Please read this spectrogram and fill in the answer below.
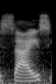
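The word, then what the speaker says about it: size: एस आई सी ई साइज। यह magic ई pattern है। ई साइलेंट है जो एंड में आ रहा है। और इसी की वजह से हम आई को लॉन्ग पढ़ रहे हैं। So exercise.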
